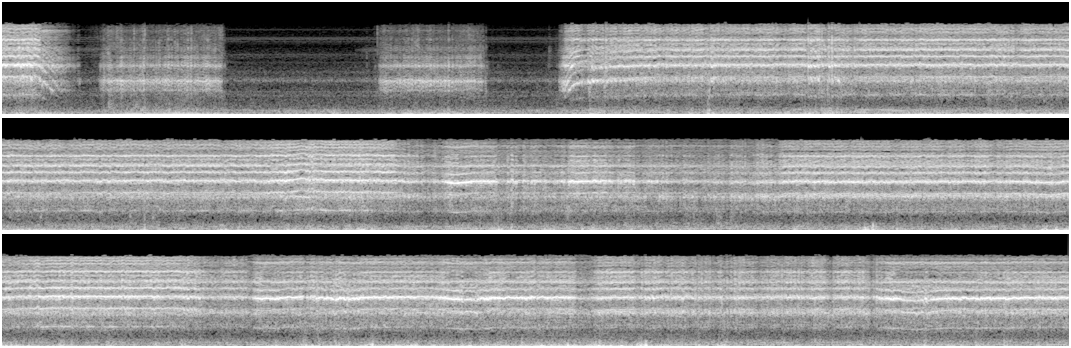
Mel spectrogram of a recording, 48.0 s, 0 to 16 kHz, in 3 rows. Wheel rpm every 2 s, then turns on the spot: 80, 30, 0, 20, 90, 170, 170, 170, 170, 170, 160, 170, 170, 160, 160, 160, 160, 160, 170, 170, 160, 170, 160, 160.
2-4 6-8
